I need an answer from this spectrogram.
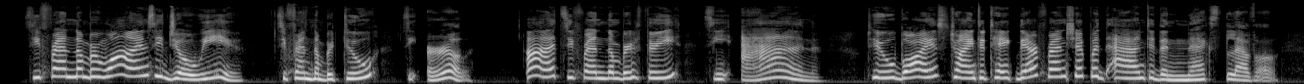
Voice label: Taglish (Warmhearted, Enthusiastic)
